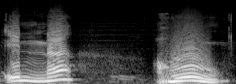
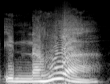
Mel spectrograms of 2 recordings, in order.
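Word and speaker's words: إِنَّهُ: Inna ditambah dengan huwa menjadi inna hu. Huwanya nanti akan berubah sedikit cara bacanya menjadi hu saja, bukan inna huwa, tapi kita baca menjadi innahu.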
